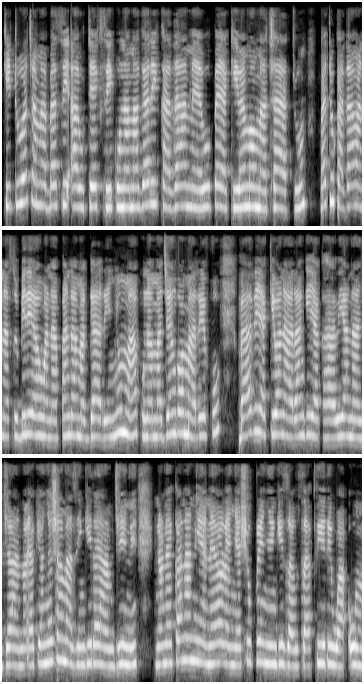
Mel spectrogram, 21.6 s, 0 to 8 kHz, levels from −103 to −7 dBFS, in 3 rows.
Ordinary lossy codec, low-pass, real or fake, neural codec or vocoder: AAC, 32 kbps; 7.2 kHz; real; none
